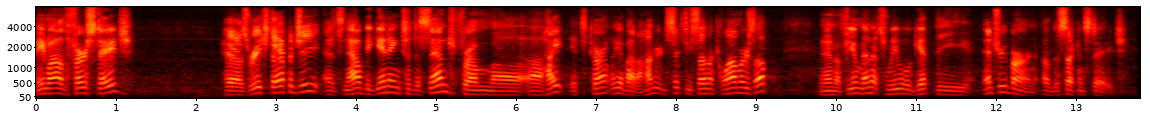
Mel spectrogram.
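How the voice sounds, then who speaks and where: Higher-voiced man giving launch commentary. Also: expressive, normal speed. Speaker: launch webcast host. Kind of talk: live technical commentary.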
